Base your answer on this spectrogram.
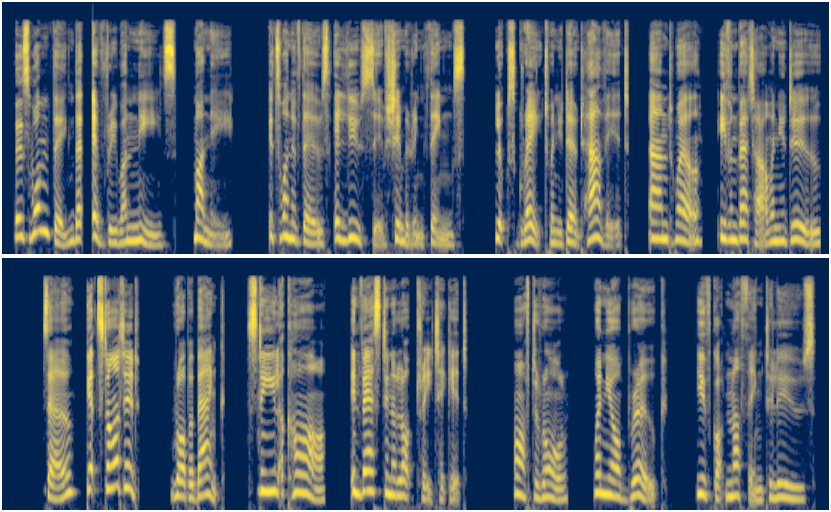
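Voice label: middle uk eng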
